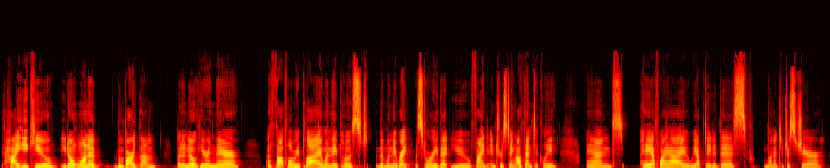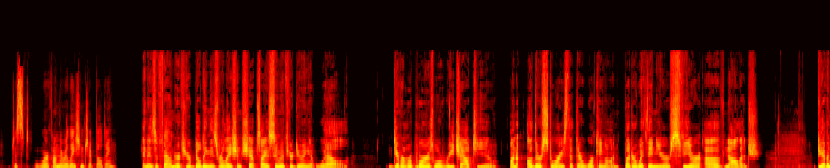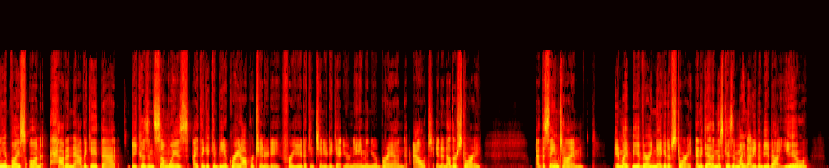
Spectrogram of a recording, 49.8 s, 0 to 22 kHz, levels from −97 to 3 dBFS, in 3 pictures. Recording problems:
none

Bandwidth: 15 kHz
